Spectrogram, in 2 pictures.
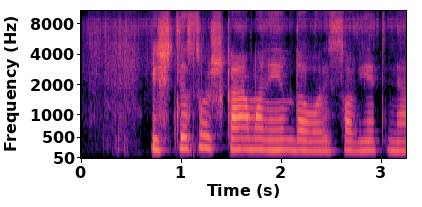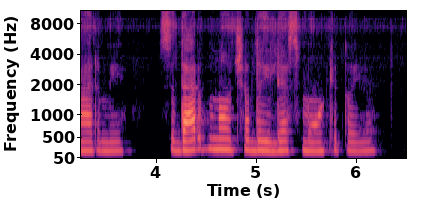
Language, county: Lithuanian, Šiauliai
